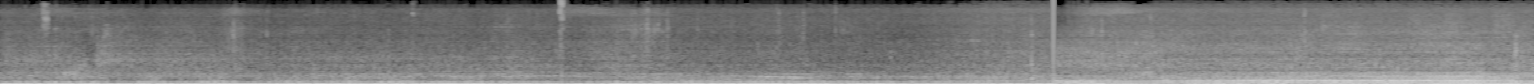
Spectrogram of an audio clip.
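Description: Low road rumble inside a moving car. About ten seconds in, the rumble drops away as the car slows to a stop, leaving a steady hum.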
